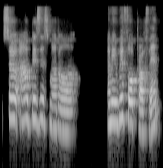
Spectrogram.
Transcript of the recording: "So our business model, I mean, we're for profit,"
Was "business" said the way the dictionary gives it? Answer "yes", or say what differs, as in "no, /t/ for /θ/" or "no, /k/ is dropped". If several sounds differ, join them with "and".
yes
